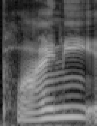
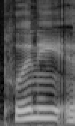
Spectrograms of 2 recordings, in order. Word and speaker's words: Pliny: I have learned that Pliny is also an acceptable alternate pronunciation of his name, although I have also heard that Pliny is the only correct pronunciation of his name. But either way, it is too late for me. They both sound wrong now.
